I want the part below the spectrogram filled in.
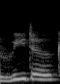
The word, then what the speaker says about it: Rideau: This time we were flying to Ottawa, our nation's capital, to skate the world's largest skating rink, the Rideau Canal. Gosh, I hope I said that right. – Yes, you did.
